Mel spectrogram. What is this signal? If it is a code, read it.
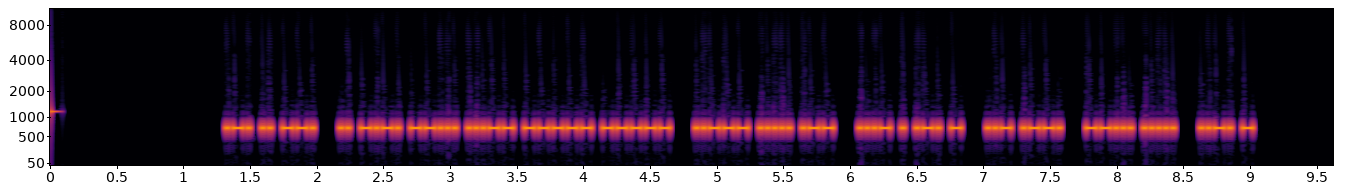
Morse code, heard as a keyed tone, about 45 wpm, 700 Hz. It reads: RIG IC7300 25W VERT UP 75 FT
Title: Practice QSO - Exchange 2 - Info - 45wpm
